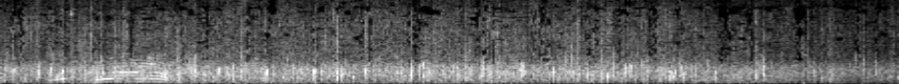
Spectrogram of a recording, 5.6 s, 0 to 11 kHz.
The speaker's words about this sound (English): The ovation was completely organic, and at 22 minutes, yep, 22 minutes, it was the longest known standing ovation in American public life.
